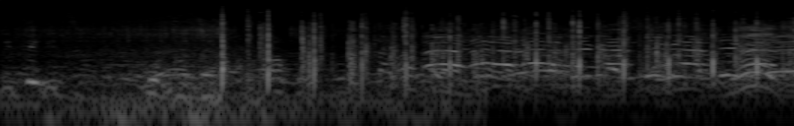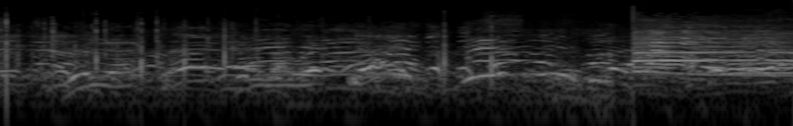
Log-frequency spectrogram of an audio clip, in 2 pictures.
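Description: A crowd of young men chants and shouts loudly outdoors.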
